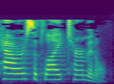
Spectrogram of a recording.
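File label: "power supply terminal", English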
